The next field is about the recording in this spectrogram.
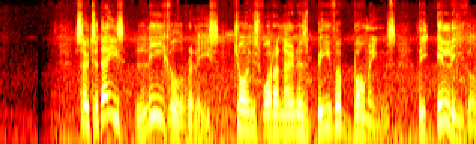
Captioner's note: voice-over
